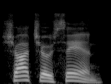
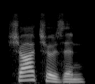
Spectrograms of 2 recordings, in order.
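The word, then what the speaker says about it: 社長さん: The technically correct pronunciation would be shacho san, but the pronunciation shosen is meant to emphasize an accent associated with Filipino hostesses.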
